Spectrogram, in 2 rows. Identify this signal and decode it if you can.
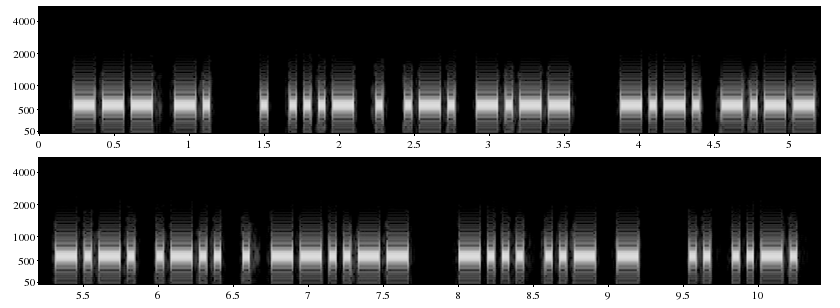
Morse code, heard as a keyed tone, about 25 wpm, 600 Hz. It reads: ON EVERY CYCLE, BUT IF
